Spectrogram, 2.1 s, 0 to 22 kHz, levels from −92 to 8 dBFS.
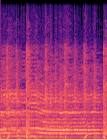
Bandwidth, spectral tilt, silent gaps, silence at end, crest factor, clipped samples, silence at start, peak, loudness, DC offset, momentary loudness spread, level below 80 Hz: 15.5 kHz; -2.5 dB/octave; none; 0 s; 4 dB; 2%; 0 s; 0 dBFS; -7 LUFS; under 0.1%; 1 LU; -6 dBFS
